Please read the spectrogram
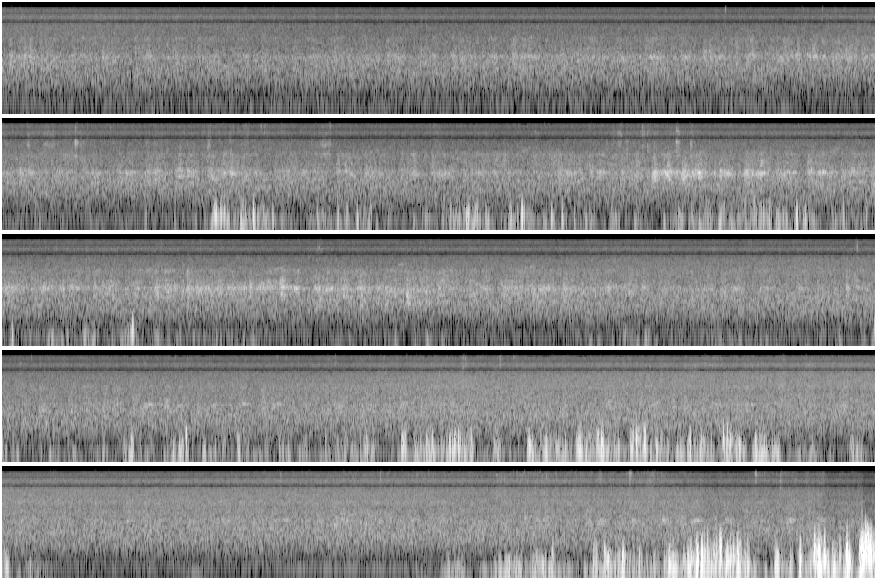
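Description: Wind buffeting the microphone in irregular low gusts, starting about eight seconds in and heaviest near the end, over a steady outdoor hiss.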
